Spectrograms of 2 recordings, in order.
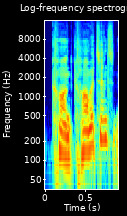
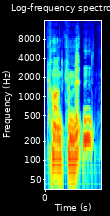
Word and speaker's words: concomitant: Or the other one I'm pronouncing wrong, it's concomitant, not concomitant.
